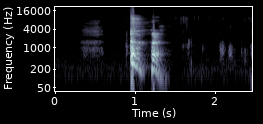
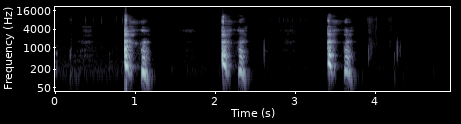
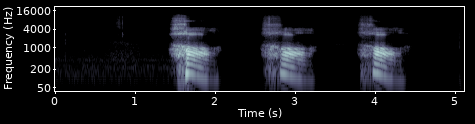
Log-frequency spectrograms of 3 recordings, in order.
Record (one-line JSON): {"cough_length": "2.5 s", "cough_amplitude": 32768, "cough_signal_mean_std_ratio": 0.23, "three_cough_length": "4.9 s", "three_cough_amplitude": 32768, "three_cough_signal_mean_std_ratio": 0.22, "exhalation_length": "5.1 s", "exhalation_amplitude": 32411, "exhalation_signal_mean_std_ratio": 0.37, "survey_phase": "beta (2021-08-13 to 2022-03-07)", "age": "45-64", "gender": "Male", "wearing_mask": "No", "symptom_none": true, "smoker_status": "Ex-smoker", "respiratory_condition_asthma": false, "respiratory_condition_other": false, "recruitment_source": "REACT", "submission_delay": "3 days", "covid_test_result": "Negative", "covid_test_method": "RT-qPCR", "influenza_a_test_result": "Negative", "influenza_b_test_result": "Negative"}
